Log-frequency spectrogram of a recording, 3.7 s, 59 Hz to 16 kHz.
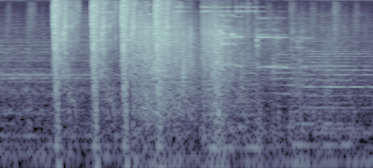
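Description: A grenade blast and gunfire in 007: Quantum of Solace on PS2, with a burst of sharp rapid shots and a crashing impact, then fading game noise, moderately loud and without talk.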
